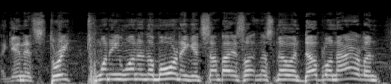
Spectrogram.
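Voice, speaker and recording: A male announcer calls high school football with a chatty, easygoing manner, reading viewer messages between plays. His voice sits high and sounds bright and forceful. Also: fairly even intonation, fast. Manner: chatty, reads out viewer shout-outs. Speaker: play-by-play announcer.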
